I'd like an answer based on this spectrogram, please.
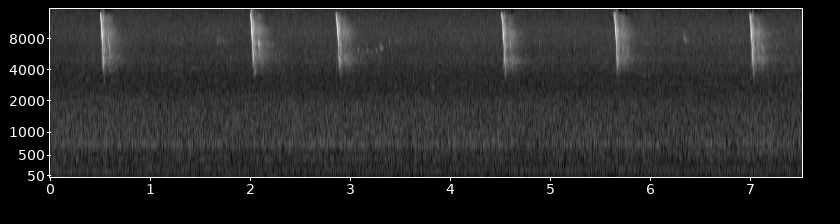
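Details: Wild Eastern chipmunk giving clucking or chucking warning calls, recorded June 11, 2023; six sharp, very high, downward-sweeping chips spaced roughly one to one and a half seconds apart over a steady low background rumble.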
